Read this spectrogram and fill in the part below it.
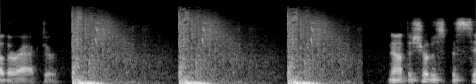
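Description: A game weapon fires three loud shots.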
